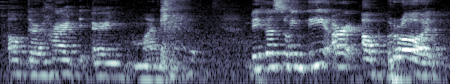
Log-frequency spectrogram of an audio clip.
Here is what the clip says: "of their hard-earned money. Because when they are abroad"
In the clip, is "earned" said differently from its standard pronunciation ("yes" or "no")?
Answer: no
